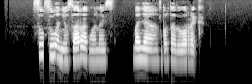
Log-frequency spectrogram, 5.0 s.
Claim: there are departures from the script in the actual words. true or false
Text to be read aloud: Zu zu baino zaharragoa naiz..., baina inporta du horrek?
false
